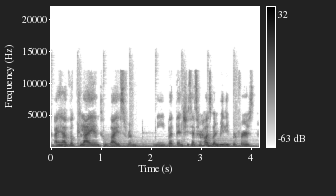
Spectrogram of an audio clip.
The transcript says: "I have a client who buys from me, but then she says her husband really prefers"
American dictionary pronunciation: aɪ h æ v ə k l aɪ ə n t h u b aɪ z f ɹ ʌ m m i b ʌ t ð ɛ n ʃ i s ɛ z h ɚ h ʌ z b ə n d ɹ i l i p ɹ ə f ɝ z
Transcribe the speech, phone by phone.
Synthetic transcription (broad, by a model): aɪ h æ v ə k l aɪ ə n t h u b aɪ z f ɹ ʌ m m i b ʌ t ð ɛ n ʃ i s ɛ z h ɚ h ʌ s b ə n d ɹ i l i p ɹ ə f ɝ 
